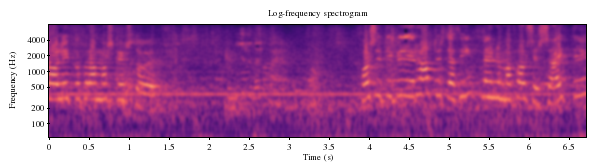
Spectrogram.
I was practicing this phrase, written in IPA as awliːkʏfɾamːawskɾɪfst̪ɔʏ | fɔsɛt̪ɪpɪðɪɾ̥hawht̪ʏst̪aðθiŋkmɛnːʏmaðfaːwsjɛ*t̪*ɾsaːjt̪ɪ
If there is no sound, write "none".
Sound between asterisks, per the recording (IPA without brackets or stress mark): none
